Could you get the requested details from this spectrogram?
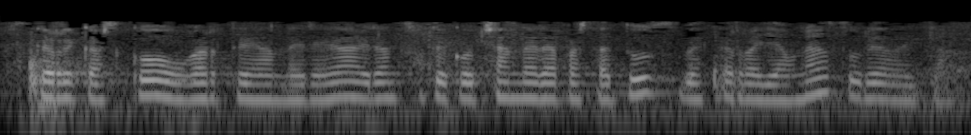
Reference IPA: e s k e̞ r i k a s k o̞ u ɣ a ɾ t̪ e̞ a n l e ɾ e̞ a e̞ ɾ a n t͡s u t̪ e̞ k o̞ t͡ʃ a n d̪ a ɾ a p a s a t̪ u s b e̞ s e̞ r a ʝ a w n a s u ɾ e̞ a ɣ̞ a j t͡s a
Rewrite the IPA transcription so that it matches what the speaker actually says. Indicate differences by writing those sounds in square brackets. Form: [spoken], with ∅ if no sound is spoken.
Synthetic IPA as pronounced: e s k e̞ r i k a s k o̞ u ɣ a ɾ t̪ e̞ a n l e ɾ e̞ a e̞ ɾ a n t͡s u t̪ e̞ k o̞ t͡ʃ a n d̪ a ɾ a p a s a t̪ u s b e̞ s e̞ r a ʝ a w n a s u ɾ e̞ a [ð̞] a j t͡s a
